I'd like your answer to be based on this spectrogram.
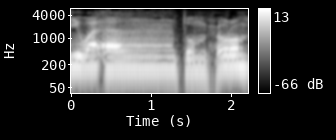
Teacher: نون ساكنة جاء بعدها التاء حكم التجويد إخفاء حقيقي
